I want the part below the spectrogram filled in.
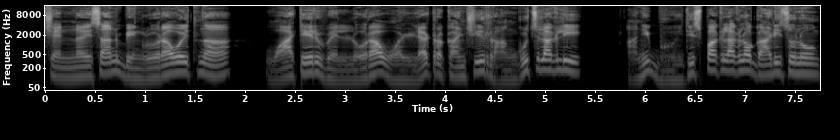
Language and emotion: Goan Konkani, fearful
